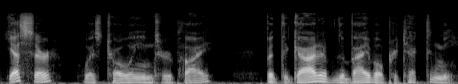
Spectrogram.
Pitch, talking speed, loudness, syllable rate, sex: 90 Hz, 170 wpm, -20 LUFS, 5.1 syllables/s, male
